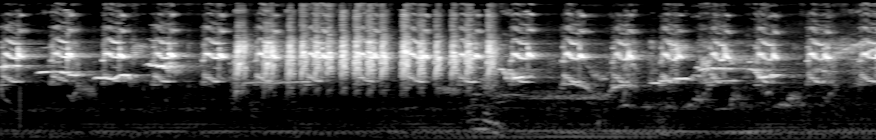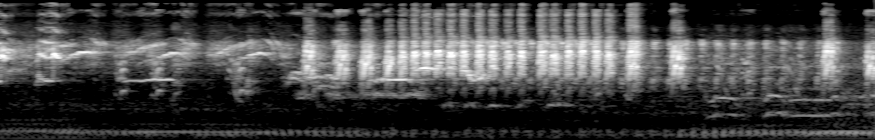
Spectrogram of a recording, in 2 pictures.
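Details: Grey-cheeked bulbul singing a long run of quick, scratchy chattering notes, about four per second, mixed with slurred whistles.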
